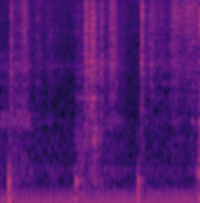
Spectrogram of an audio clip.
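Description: Felt-tip marker writing letters on paper in a few short strokes.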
